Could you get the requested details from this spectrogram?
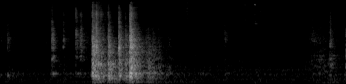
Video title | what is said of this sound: How to Make Portabella Phillys and Garlic Bread Waffle Fries - Rachael Ray | Listen to how crispy they are. Super duper crispy.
